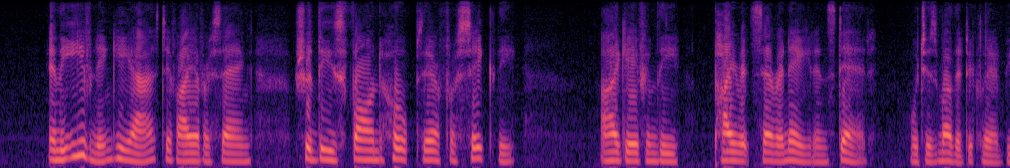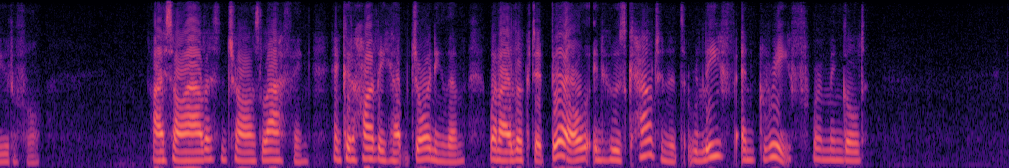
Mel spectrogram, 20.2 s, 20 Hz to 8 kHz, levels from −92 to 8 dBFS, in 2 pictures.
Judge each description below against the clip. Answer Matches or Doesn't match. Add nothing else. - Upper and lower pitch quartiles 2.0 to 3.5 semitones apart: Matches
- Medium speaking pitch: Matches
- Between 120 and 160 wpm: Matches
